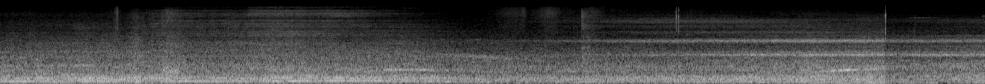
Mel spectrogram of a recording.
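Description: JR East E233-series electric train starting to pull out of the platform. A steady low hum gives way to the whine of its inverter-driven traction motors, with steady high tones from about halfway and a tone rising in pitch near the end as it gathers speed.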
